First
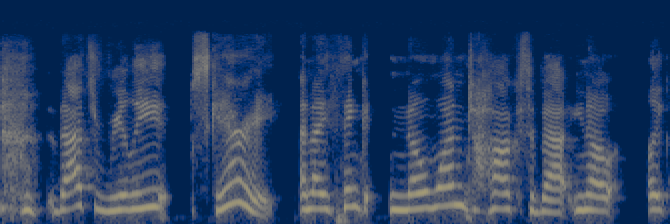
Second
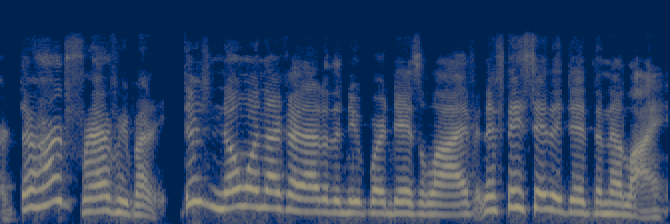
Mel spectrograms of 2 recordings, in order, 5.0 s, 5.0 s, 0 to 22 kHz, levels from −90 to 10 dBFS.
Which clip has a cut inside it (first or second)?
first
